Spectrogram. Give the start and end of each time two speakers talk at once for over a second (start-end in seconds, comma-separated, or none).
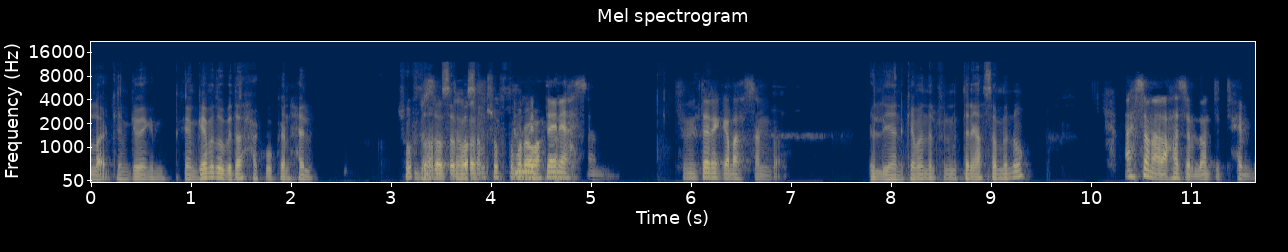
3.2-4.7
